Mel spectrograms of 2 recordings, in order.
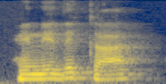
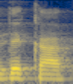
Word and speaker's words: Descartes: Lá no século XVII, um filósofo moderno, racionalista, o René Descartes, francês, por isso que a gente não pronuncia os S's, né?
